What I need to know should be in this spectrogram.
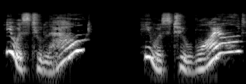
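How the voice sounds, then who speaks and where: A woman narrates a picture book for young children. Her reading is slow and dramatic, with extremely animated pitch and a slightly husky tone. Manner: dramatic, addresses young listeners with questions. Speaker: storybook reader. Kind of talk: expressive children's read-aloud narration.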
